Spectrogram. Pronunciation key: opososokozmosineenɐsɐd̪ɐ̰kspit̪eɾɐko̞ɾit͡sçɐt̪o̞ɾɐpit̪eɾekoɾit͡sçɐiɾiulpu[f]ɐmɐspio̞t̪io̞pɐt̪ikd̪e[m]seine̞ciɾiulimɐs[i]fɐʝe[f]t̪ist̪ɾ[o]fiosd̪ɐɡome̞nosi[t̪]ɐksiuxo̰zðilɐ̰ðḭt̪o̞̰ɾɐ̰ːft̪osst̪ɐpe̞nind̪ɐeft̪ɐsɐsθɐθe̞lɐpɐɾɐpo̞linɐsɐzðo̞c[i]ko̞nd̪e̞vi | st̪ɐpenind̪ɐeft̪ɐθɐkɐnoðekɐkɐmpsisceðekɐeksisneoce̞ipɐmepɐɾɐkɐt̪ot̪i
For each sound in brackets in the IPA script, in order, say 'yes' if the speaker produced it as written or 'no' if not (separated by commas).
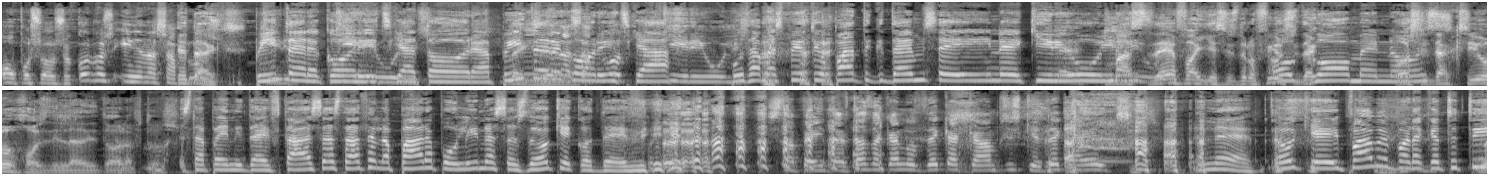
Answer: no, yes, no, no, yes, no, no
